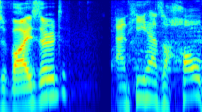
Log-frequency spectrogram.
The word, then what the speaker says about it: Vizard: to him and G this guy's pronouncing it wrong so it's visard and he has a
